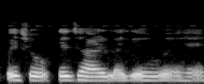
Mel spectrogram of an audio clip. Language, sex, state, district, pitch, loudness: Hindi, female, Maharashtra, Nagpur, 95 Hz, -13 LUFS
